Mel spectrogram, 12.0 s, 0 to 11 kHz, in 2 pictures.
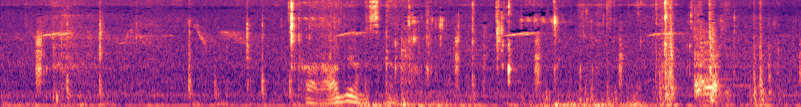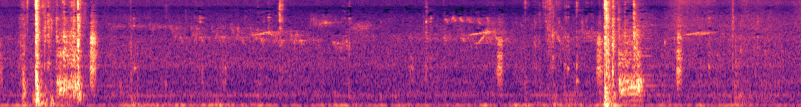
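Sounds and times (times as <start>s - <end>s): car cabin rumble: 0.0s - 8.8s.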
